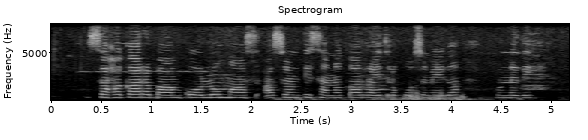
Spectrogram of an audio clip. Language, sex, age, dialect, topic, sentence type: Telugu, male, 25-30, Telangana, banking, statement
